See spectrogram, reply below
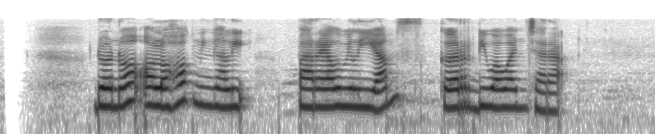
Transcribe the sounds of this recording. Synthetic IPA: dɔnɔʔɔlɔɦɔk̚niŋali | paɾɛlwiliamskɨrdiwawaɲt͡ʃaɾa

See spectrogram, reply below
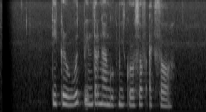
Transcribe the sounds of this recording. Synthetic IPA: t̪iɡ̥əɾwʊt̪̚pint̪ərŋaŋɡʊk̚mikɾosɔft̪ɛksəl

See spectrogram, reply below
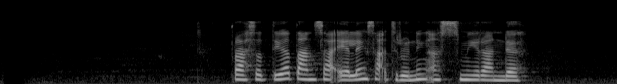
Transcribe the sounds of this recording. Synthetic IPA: pɾahsət̪iɔt̪ansa̰ʔelɪŋsa̰ʔd̥ʒ̥ɾo̤nɪŋʔasmiɾanɖah

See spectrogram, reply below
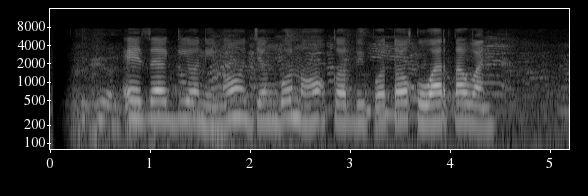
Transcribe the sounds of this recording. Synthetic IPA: ʔɛzaɡiɔninɔd͡ʒɨŋbɔnɔkərdipɔt̪ɔkuwart̪awan

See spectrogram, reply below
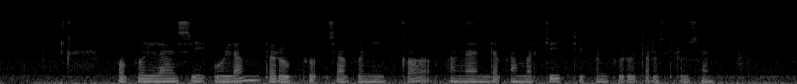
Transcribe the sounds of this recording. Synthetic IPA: populasiʔulamt̪əɾub̥ʊʔsapunikɔməŋanɖəp̚amərɡ̥id̪̥i̤pʊnb̥uɾut̪əɾʊst̪əɾusan

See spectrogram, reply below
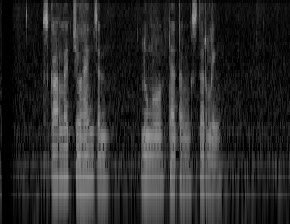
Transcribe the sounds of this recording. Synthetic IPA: skarlɛt̪̚d̥ʒ̥oɦansən | luŋɔɖ̥ä̤t̪əŋst̪ərlɪŋ

